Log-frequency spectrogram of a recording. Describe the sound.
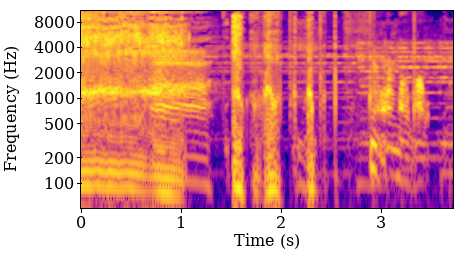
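A loud, rough, pig-like snoring snort from a person sleeping on her back lasts about a second, followed by a string of shorter, uneven snuffling and grunting bursts with a voice-like quality.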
